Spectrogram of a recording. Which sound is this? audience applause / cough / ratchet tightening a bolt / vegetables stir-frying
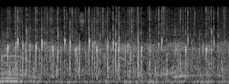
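audience applause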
